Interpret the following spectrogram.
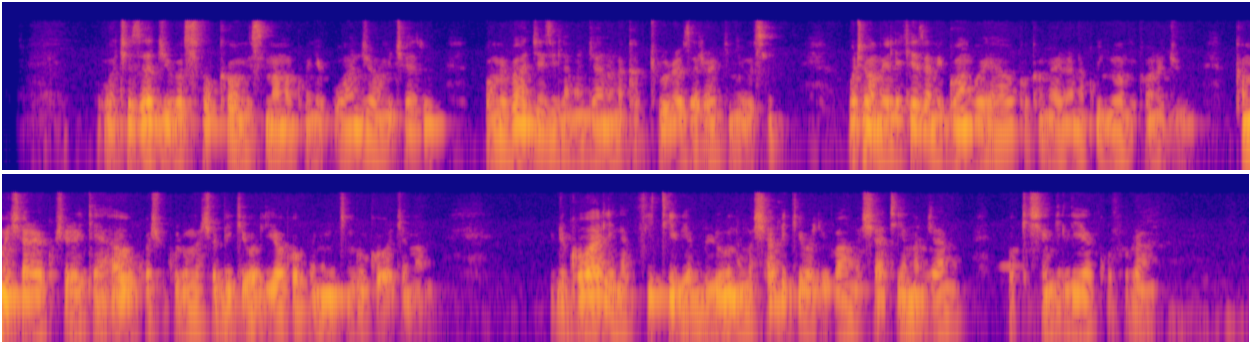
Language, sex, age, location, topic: Swahili, male, 25-35, Mombasa, government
